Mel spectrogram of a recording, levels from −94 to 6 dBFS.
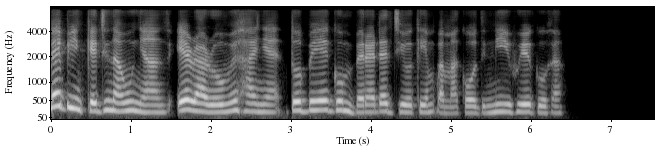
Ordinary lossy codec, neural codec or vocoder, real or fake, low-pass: none; codec, 16 kHz, about 1 kbps, DyCAST, with the encoder's durations; fake; 7.2 kHz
